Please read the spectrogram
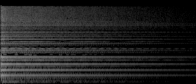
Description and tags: Hihat metallic
abl, hihat, drums, percussion, realism, pro, softsynth, tb-303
